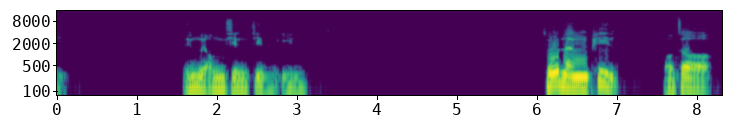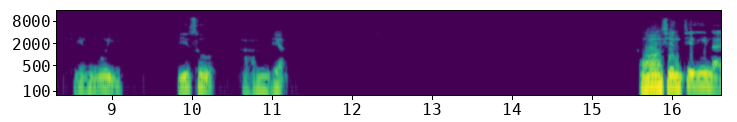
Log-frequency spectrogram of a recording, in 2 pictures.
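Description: An elderly man speaks slowly and calmly into a close microphone, with long pauses.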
